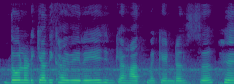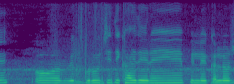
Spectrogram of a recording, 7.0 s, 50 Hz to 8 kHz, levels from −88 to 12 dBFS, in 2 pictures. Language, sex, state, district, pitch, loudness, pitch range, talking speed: Hindi, female, Uttar Pradesh, Etah, 220 Hz, -27 LUFS, 210-225 Hz, 170 wpm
